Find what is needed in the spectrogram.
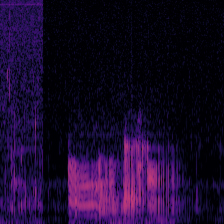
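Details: Stomach growling (borborygmi): a loud, gurgling, wavering growl rises and fades over a few seconds after a brief quiet start.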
